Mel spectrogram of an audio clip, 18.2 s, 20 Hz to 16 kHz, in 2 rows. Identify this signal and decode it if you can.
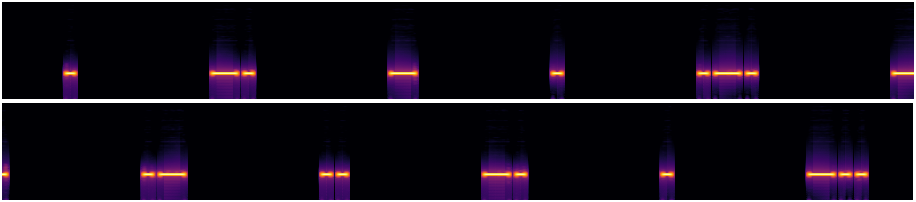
Morse code, heard as a keyed tone, about 15 wpm, spaced as for 5 wpm, 1000 Hz. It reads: ENTERTAINED
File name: qotdfiles / 5wpm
